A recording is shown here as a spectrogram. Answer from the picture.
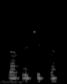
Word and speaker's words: Leviticus: of Le levitic C Leviticus correct am I pronouncing it right yes Leviticus uh levius Leviticus Leviticus okay um chapter number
